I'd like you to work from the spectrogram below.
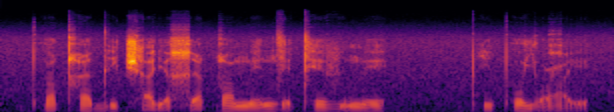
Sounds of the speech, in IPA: pʰ o˨ qʰ i˨ d̪ ḭ˦˨ t͡ʃʰ a̰˦ ɾʲ ḛ˨ χ ḭ˦˨ q o˦ m e˨˦ n z ḛ˨ tʰ e˦ v ḭ˦ m e˦ | pʰ i˨ pʰ o˦ j o̰˨ ʕ ḛ˨

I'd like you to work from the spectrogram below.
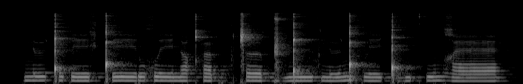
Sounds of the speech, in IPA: n øː ǃ o p eː x ǃʼ eː ɾ u χʷ eː n œ qʰ ø p ɾ o̤ x ǀ œː p ɡ͡ǁ u ŋ͡ǃ uː x n ø ŋ͡ǃ e̤ p l eː ǃʼ ṳ n pʰ u n ʁ æː

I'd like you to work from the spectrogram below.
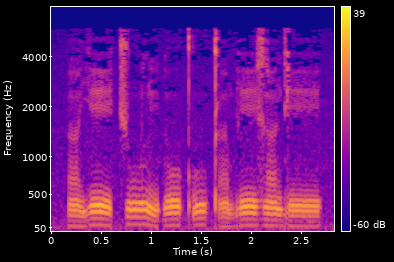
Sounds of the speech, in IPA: ã˨ j eː˦˨ t͡ʃ uː˦ l ĩ˨ ɗ oː˦ kʼ uː˦ kʼ ã˨ b eː˦ ɣ ã˦ ɡ eː˦

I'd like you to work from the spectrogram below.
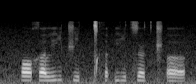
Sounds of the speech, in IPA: ɔ x ʌ l j i t͡ʃ i t ǀʰ ə ʔ j i t͡s ə˞ t t͡ʃʼ ʌ

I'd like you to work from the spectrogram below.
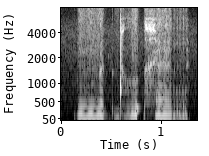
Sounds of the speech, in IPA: nː ʌ ʈ dʱ ʊ ʔ x æ r

